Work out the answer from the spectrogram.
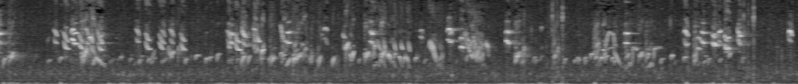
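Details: Goldfinch song: a fast, bright twittering of high chirps and short trills, delivered in dense bursts with brief pauses between phrases.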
